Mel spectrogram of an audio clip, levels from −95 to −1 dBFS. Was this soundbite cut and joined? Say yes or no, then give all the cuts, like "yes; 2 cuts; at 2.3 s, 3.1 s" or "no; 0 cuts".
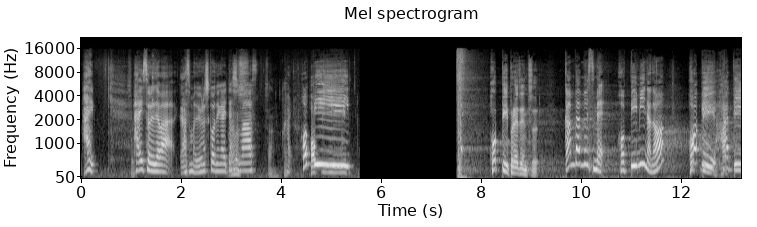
no; 0 cuts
